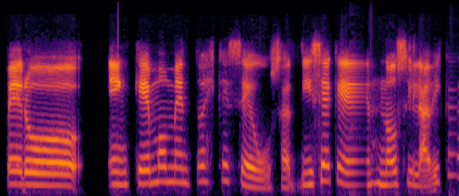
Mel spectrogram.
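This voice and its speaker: A woman's voice: a little high, a little slow, vocal fry, pushed and bright, no echo, dull audio. A woman student asking her teacher a question in an online class, hesitating and saying "este" as she searches for words.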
